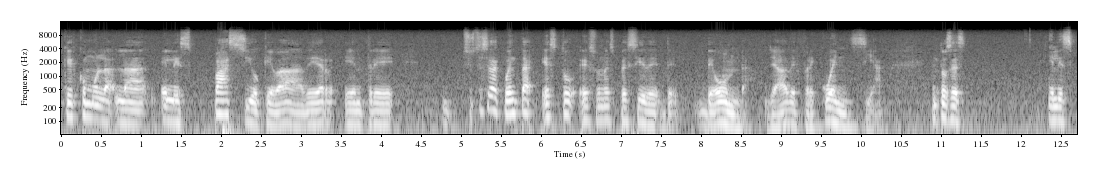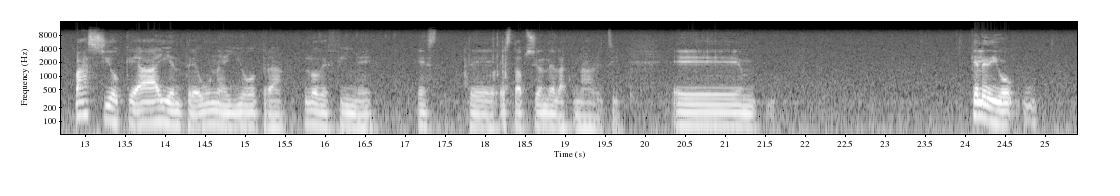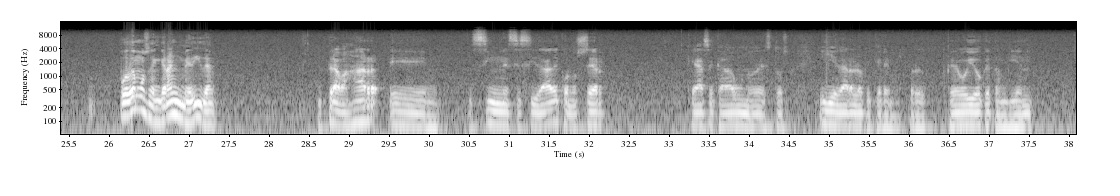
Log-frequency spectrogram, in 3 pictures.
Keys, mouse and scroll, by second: 5.2 middle click, 6.5 middle click, 13.3-16.3 drag, 16.9 click, 18.1 KP_2, 19.1 scroll up 2, 19.3-19.9 scroll down 2, 19.9-23.8 drag, 23.9-24.2 scroll up 2, 24.8 scroll down 2, 26.3-26.7 scroll down 2, 31.1 scroll down 2, 31.3-31.6 scroll up 2, 31.9 scroll down 1, 36.1-36.6 scroll down 1.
